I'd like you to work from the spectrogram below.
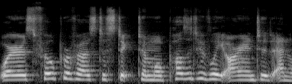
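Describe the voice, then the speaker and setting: At a fairly quick pace, a woman talks with an Australian accent. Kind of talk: school essay read aloud.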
